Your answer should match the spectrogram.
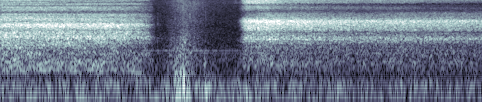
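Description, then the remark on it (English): Nostril breathing: a long, airy breath drawn in through the nose, a brief pause with a soft snort, then a steady nasal exhale. Quiet, with no talking. “But again, if the dynamic breath work isn't your thing, you can do nostril breathing.”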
